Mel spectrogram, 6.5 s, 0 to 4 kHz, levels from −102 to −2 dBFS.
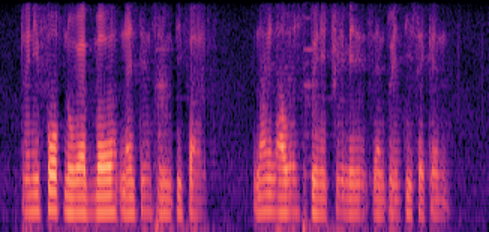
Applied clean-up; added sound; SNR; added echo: neural separator model SepFormer WHAM!.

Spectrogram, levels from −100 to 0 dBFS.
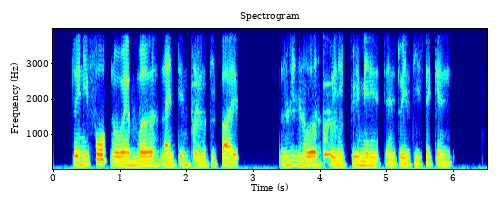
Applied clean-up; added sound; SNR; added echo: neural diffusion model UNIVERSE++.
